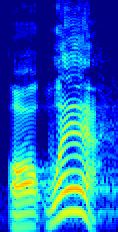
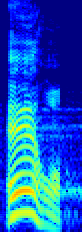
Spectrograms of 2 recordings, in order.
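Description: First: The pitch rises from low to high. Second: The pitch falls from high to low. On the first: "cry from a low intonation to a high intonation" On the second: "cry from a high intonation to a low intonation"

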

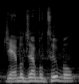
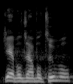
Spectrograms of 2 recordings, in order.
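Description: Both takes have the same delivery.

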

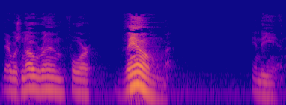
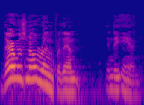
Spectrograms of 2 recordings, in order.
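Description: First: The word 'them' is strongly emphasized. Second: The sentence is read plainly without special emphasis. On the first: The listeners identify with being outsiders. "he would read it like this" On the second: It is a minor detail of the story. "you can read that as a sort of a detail and quickly move on"

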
